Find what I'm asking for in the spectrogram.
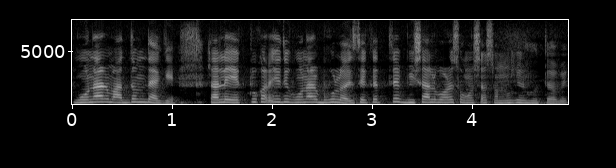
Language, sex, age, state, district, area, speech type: Bengali, female, 30-45, West Bengal, Purba Medinipur, rural, spontaneous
